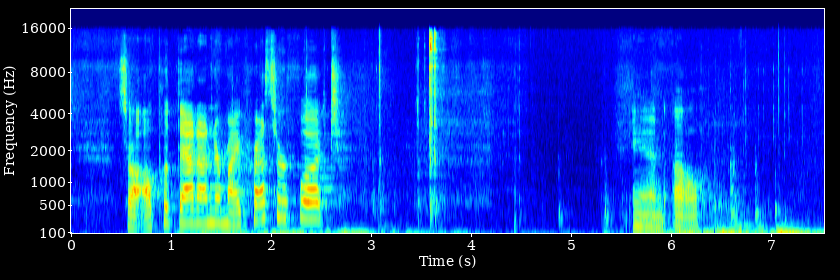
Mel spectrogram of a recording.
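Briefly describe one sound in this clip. A sewing machine hums and stitches steadily.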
